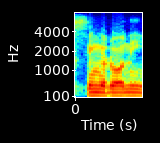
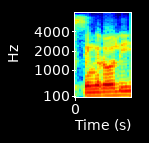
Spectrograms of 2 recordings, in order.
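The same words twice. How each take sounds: First: सिंगरौनी ending clearly in "-nee". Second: सिंगरौली ending clearly in "-lee". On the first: Teacher separating two look-alike place names, सिंगरौनी with final "-nee". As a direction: say सिंगरौनी with an N in the last syllable. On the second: Teacher separating two look-alike place names, सिंगरौली with final "-lee". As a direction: say सिंगरौली with an L in the last syllable. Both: Shown as a demonstration. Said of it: "गलती से पढ़ नहीं पाए होंगे ठीक से".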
